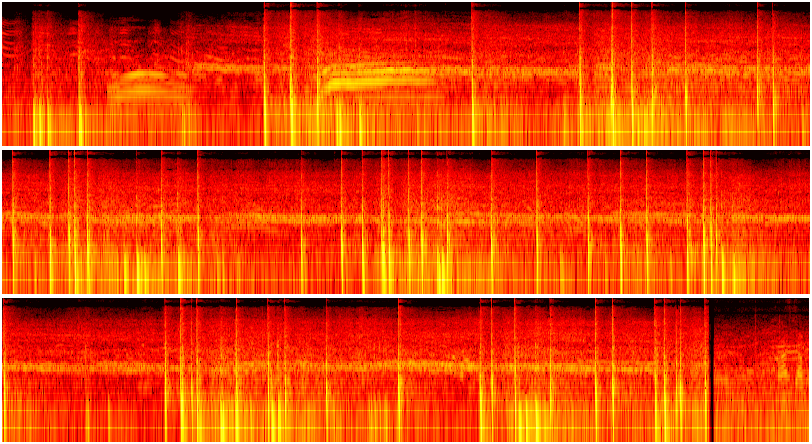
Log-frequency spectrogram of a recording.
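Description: Fireworks rockets whistle as they shoot upward.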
